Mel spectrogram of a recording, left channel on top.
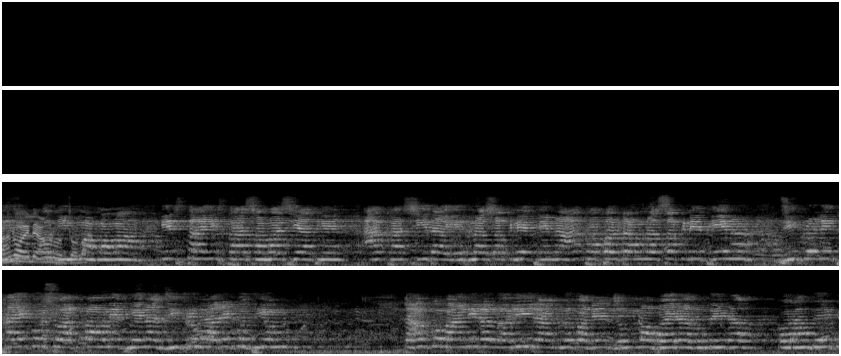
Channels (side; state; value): left; silent; digital silence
